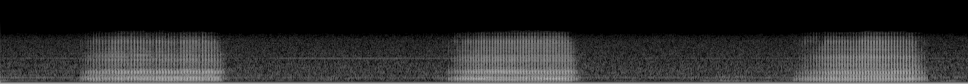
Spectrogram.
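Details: Shar Pei dog snoring while asleep indoors: three loud, harsh, rattling snores, each over a second long, repeating about every three and a half seconds with quieter breathing between.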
